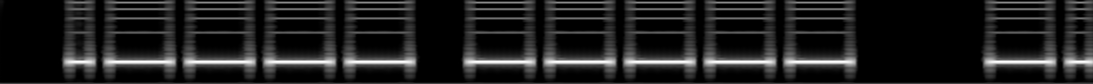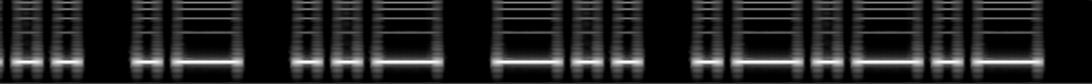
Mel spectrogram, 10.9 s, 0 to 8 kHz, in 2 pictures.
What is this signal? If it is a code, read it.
Morse code, heard as a keyed tone, about 12 wpm, 800 Hz. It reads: 10 BAUD.
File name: CW 10 baud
